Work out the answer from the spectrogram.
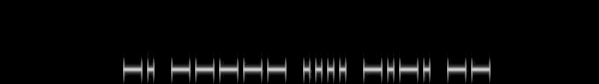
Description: Morse code, heard as a keyed tone, about 21 wpm, 700 Hz. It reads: N0HCM
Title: USA Call Signs - 5 Characters - 3x Character Spacing - 20wpm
